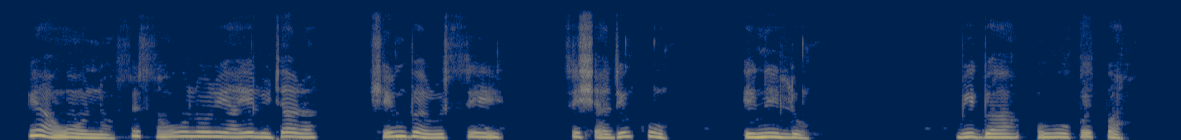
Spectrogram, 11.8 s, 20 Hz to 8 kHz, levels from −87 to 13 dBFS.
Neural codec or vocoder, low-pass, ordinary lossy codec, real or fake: none; 7.2 kHz; none; real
